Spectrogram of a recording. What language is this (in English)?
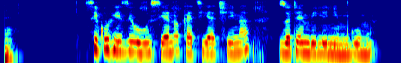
Swahili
